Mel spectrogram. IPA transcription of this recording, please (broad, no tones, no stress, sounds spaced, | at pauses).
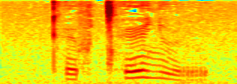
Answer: kʰ e f ǀʰ e ʎ ɨ r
